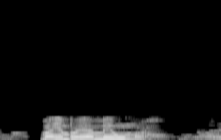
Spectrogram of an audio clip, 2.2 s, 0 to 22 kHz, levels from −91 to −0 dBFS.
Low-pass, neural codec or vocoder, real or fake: 3.6 kHz; none; real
